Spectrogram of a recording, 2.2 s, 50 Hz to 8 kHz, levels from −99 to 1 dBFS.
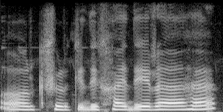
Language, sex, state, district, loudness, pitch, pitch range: Hindi, female, Jharkhand, Palamu, -11 LUFS, 235 Hz, 230-240 Hz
